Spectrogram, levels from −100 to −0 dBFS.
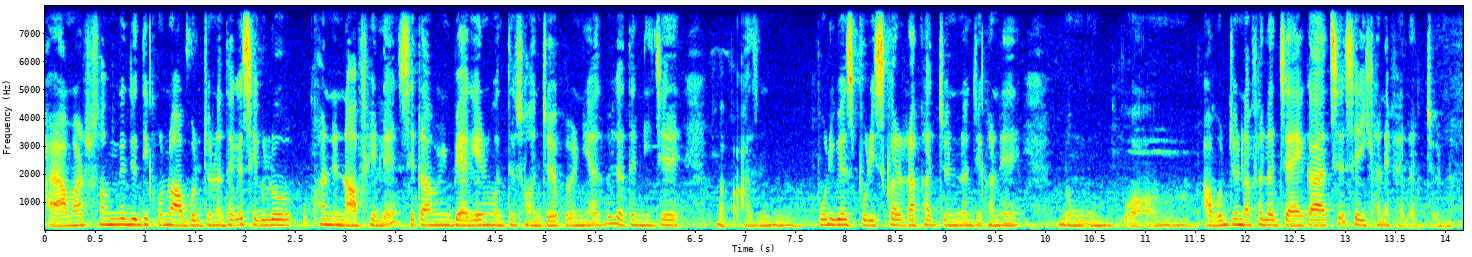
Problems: none marked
